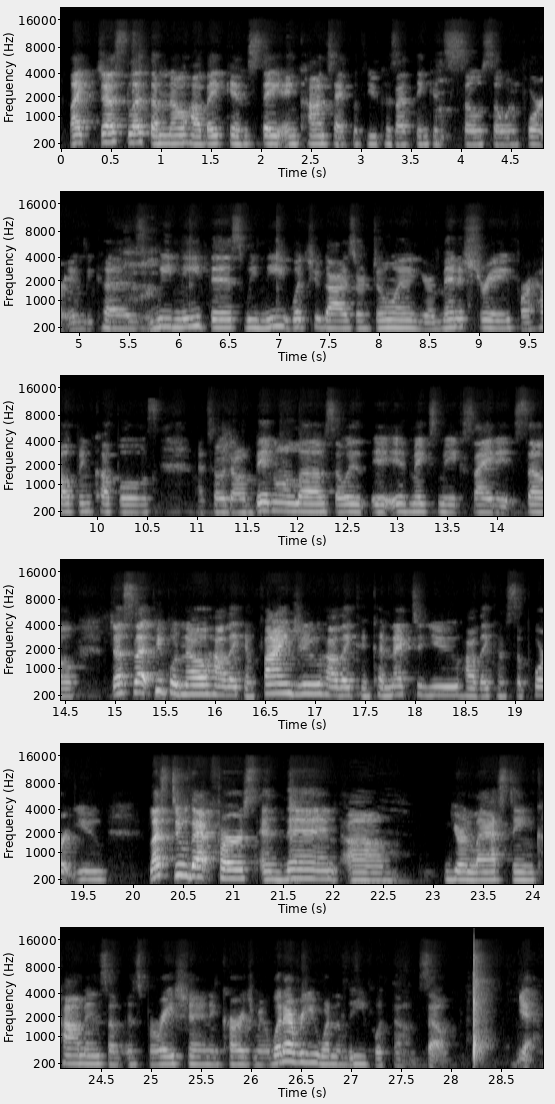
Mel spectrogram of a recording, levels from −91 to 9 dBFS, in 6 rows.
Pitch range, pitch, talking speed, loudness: 175-200 Hz, 185 Hz, 195 wpm, -25 LUFS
